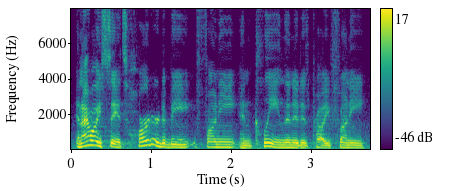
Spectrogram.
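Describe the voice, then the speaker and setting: A man's voice: a little high, very animated, fast, a little mellow. A man hosting a talk show in a casual, conversational interview style.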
